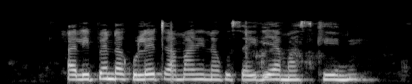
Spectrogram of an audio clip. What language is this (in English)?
Swahili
